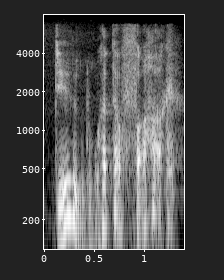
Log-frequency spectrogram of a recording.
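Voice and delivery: high, slow, breathy stunned gasp of disbelief; shocked disbelief. Retold or imitated. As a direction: let it fall out of you in shock. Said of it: "And I was like".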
